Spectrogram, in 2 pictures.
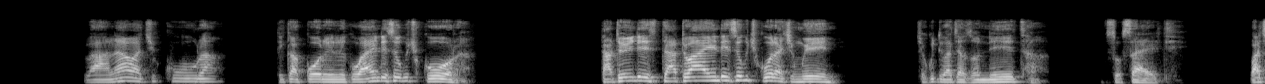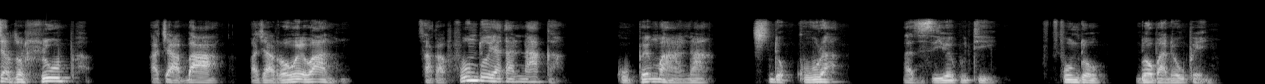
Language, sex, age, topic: Ndau, male, 50+, education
